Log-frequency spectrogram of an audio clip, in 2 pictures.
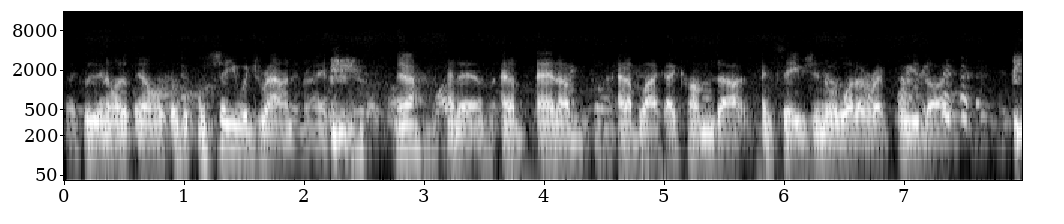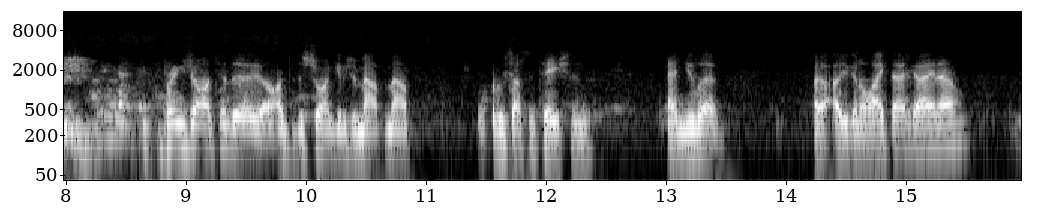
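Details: Adult male with stuttering present since second grade.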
